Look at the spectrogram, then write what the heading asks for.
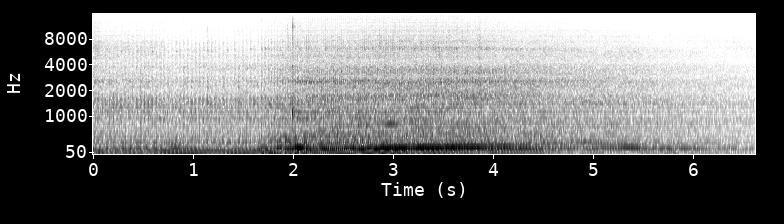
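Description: Car engine running with a steady hum, swelling louder about two seconds in and then fading out near the end.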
